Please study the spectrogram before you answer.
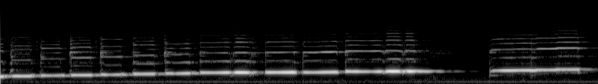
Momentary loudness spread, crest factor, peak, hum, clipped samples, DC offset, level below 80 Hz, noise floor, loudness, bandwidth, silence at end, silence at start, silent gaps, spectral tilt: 11 LU; 14 dB; -4 dBFS; none; under 0.1%; under 0.1%; -76 dBFS; -48 dBFS; -19 LUFS; 4.5 kHz; 0.1 s; 0 s; none; -6.5 dB/octave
